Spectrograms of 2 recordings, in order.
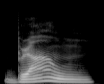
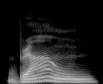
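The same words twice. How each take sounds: The two takes are said the same way.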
